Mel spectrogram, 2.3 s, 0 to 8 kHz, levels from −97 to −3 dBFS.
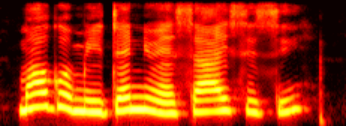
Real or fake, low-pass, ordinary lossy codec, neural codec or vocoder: fake; 7.2 kHz; none; codec, 24 kHz, 3.1 kbps, DualCodec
